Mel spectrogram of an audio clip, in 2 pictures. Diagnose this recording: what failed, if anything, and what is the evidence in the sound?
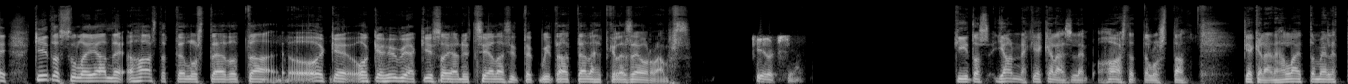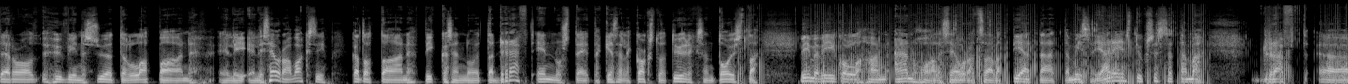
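Buffer tearing at the driver/buffer stage: from 20.84 s to the end, the speech picks up a robotic rattle at 46.9 Hz, which fits a 1024-sample buffer. Writer and reader have slipped, so a small slice of each period replays audio roughly a tenth of a second old, with hard joins.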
